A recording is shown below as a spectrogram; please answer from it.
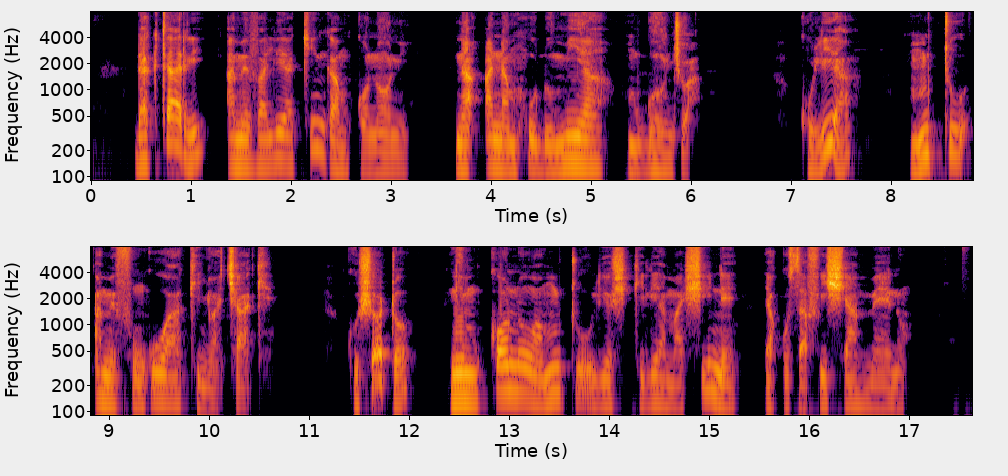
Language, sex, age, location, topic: Swahili, male, 36-49, Mombasa, health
